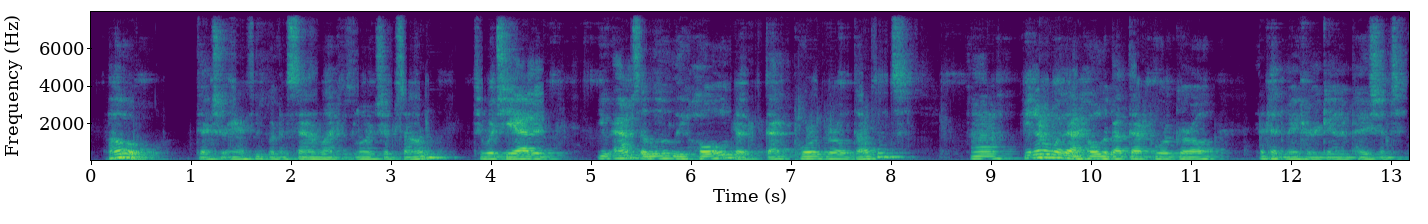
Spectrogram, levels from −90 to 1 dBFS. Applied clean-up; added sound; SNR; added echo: neural separator model SepFormer DNS4.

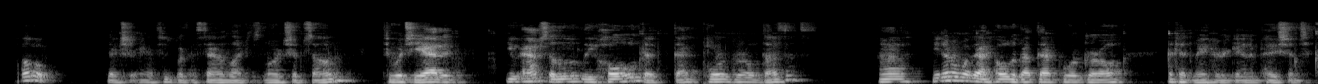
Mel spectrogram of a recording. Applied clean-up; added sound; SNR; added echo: neural mask model DeepFilterNet 3.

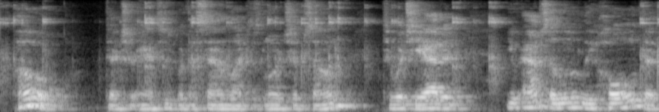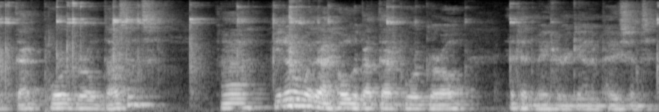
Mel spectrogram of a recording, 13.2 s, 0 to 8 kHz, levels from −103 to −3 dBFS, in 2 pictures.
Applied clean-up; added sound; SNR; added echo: none; Chink, clink; 13 dB; reverberation time 0.6 s.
